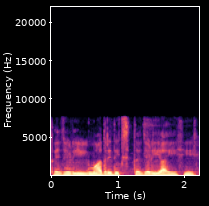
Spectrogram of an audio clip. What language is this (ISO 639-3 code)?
pan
